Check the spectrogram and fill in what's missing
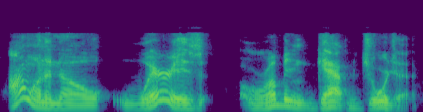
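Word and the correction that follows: Rabun Gap: Rabin Gap is how it's pronounced.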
